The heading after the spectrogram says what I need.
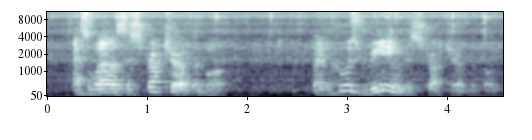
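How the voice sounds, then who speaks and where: A man with very wide pitch swings, amid noticeable background noise and audible room echo. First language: Korean (bilingual with English). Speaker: book reviewer / YouTuber. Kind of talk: casual monologue book review. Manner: halting, many fillers.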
